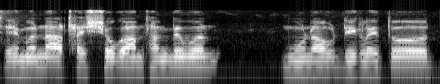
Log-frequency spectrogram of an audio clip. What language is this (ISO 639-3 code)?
brx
